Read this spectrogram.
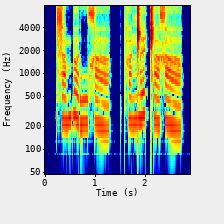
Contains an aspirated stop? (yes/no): yes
